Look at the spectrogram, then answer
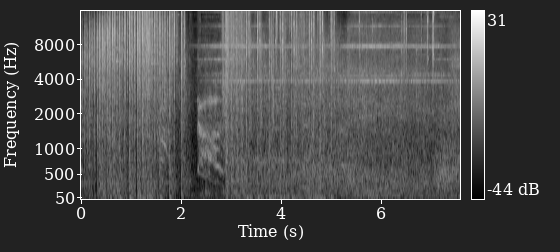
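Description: Dense, continuous gunfire and combat noise from the video game Call of Duty: Modern Warfare III, loud and unbroken, with a brief dip in the middle before the barrage resumes.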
